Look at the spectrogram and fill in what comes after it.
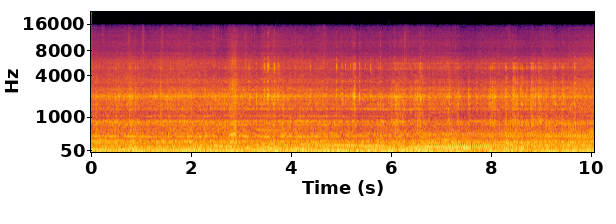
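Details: ABR Camaro on misfire laps: loud engine pulling hard on track with a ragged, uneven, stumbling beat under load, an engine misfire of unconfirmed cause.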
